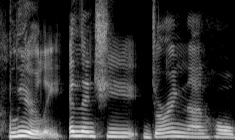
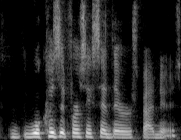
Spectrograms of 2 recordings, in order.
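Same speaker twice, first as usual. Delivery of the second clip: ordinary delivery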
